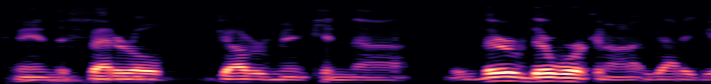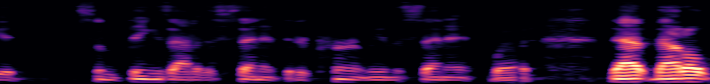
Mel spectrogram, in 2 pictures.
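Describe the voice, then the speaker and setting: An American man with a somewhat low voice speaks in a casual, conversational way. He explains things with easy enthusiasm, like a guest laying out his trade in an interview. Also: a little mellow. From Hawaii, United States. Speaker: interview guest, cannabis grower and entrepreneur.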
